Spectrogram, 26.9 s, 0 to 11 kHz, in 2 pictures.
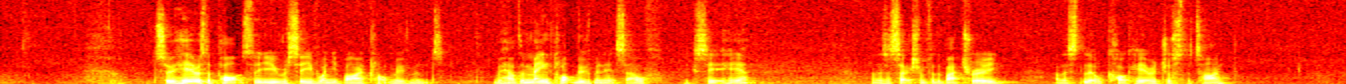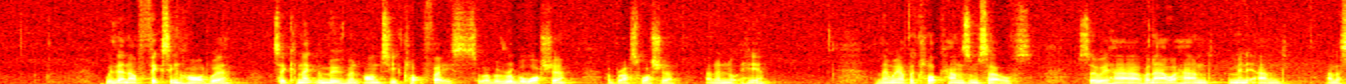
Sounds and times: Speech: 1.5 - 7.7, 8.7 - 12.4, 14.5 - 21.2, 22.2 - 26.9.

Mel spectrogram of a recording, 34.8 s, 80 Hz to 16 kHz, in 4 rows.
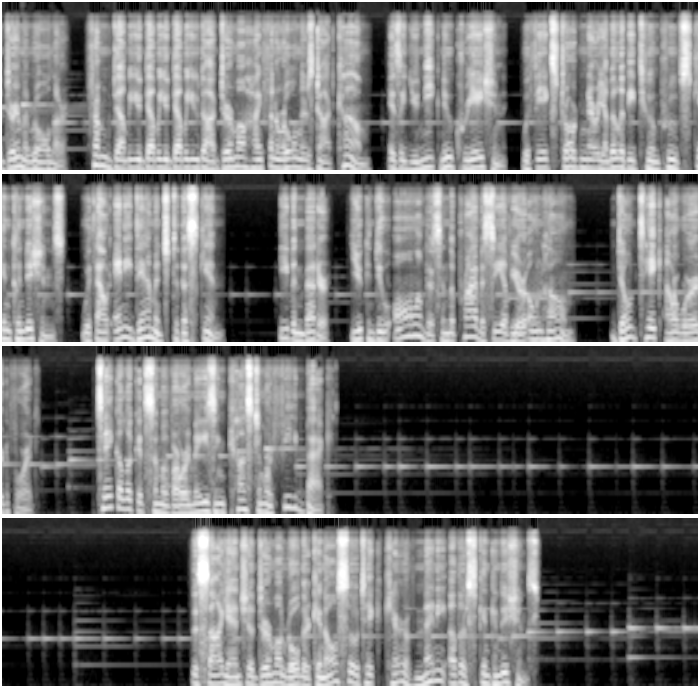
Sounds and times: Speech: 0.0 - 11.5, 12.2 - 17.9, 18.6 - 21.6, 28.5 - 32.9
Music: 0.0 - 34.8.

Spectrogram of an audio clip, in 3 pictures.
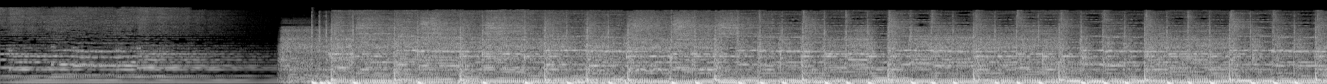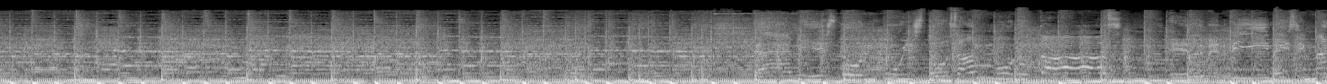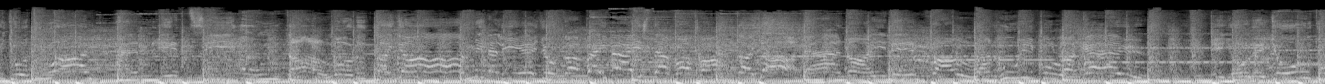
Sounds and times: Music: 0.0 - 39.7.

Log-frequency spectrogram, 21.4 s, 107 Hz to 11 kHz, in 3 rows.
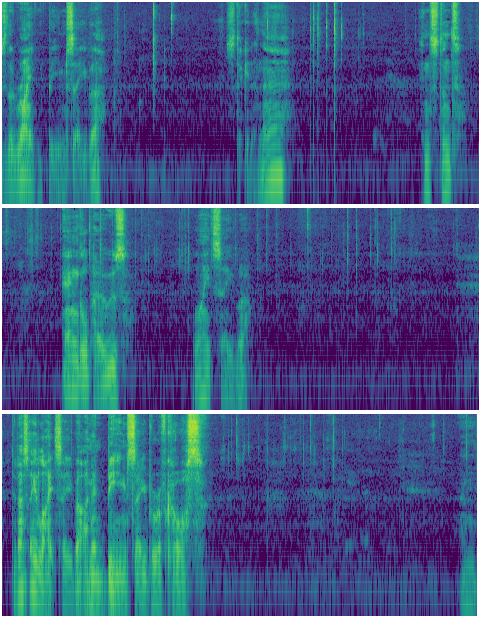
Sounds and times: Speech: 0.0 - 1.6, 3.4 - 4.4, 6.3 - 7.0, 8.0 - 9.1, 10.0 - 10.9, 14.5 - 17.4, 21.2 - 21.4.

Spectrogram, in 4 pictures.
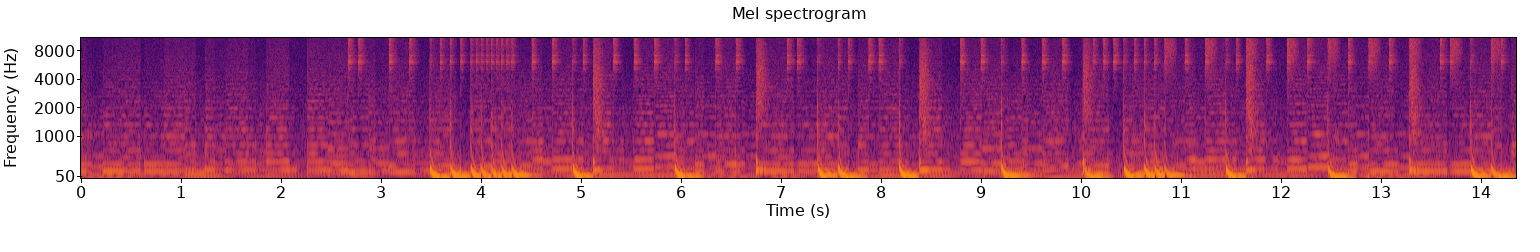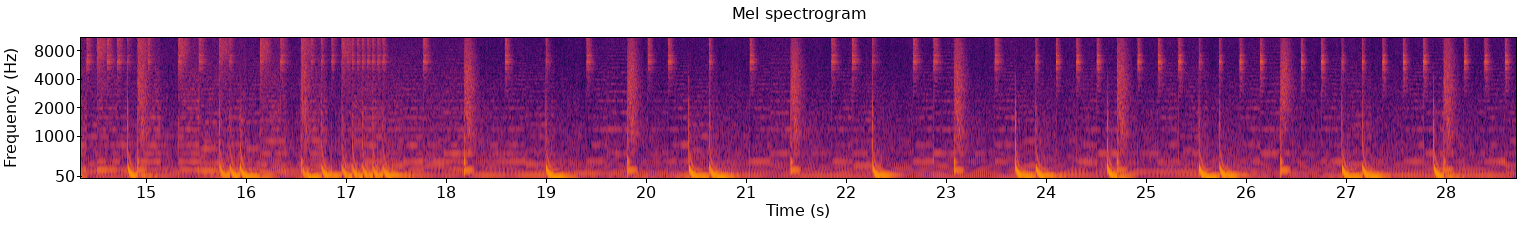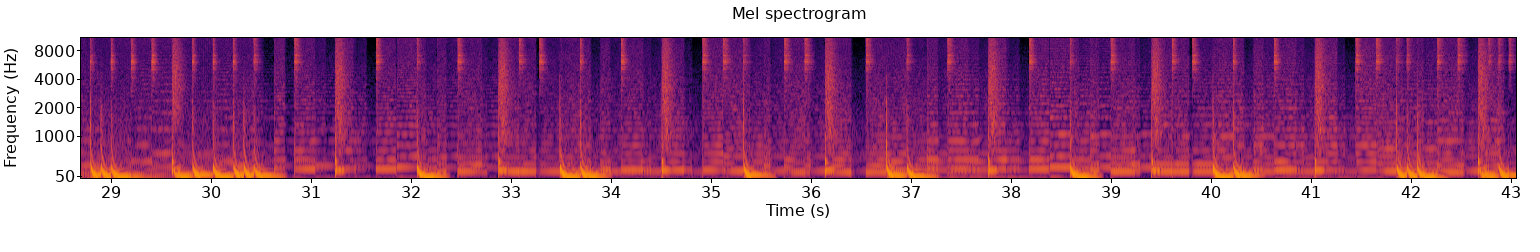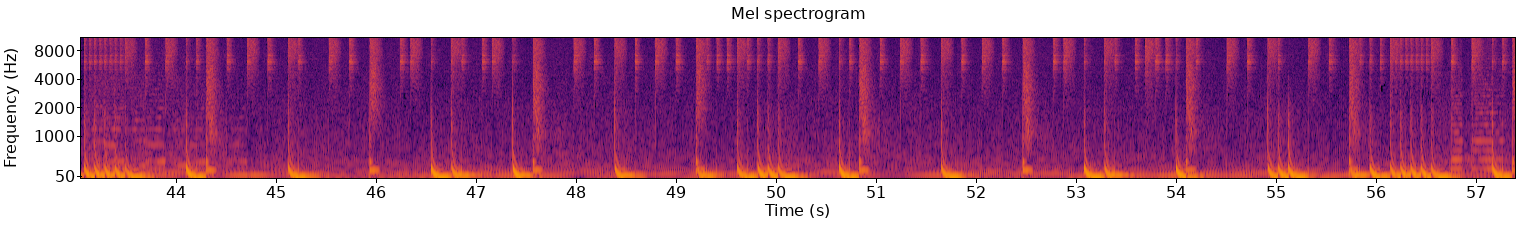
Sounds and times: Music: 0.0 - 57.3.

